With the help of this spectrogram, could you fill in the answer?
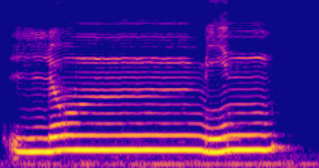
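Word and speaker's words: تنزيل من: So we are going to pronounce it like this. Lum min.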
